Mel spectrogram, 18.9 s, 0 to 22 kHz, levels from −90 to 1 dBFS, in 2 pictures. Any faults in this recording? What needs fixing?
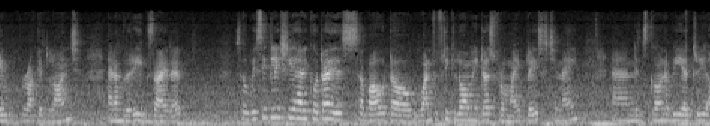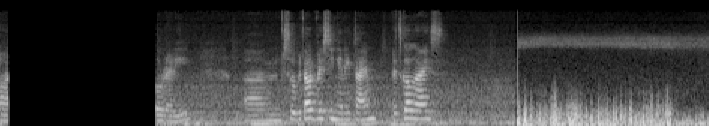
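The input path most likely lost its connection or was muted while recording continued and wrote zeros, producing an audio dropout to silence from 9.58 s to 11.54 s. For about 1.96 s the sound cuts off abruptly into total silence with no room tone, then resumes mid-flow, and whatever occurred in that gap is lost. To prevent it, secure the cables and wireless link and monitor input levels during capture, so any loss of signal is caught and the take repeated.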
